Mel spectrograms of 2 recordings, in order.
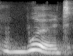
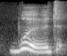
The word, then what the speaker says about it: would: One final point is to be very clear that the L in the word would is silent. Would, W-O-U-L-D, is the same pronunciation as wood, W-O-O-D, which comes from trees.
